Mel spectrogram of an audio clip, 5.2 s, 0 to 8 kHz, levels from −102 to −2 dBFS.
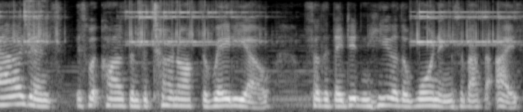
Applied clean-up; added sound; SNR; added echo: none; Bell; 14 dB; reverberation time 0.2 s.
